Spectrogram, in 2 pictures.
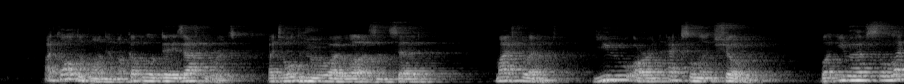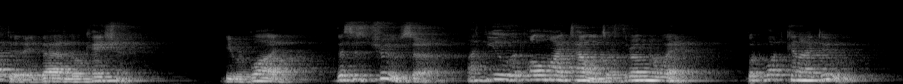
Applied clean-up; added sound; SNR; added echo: none; none; none; reverberation time 1.0 s.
